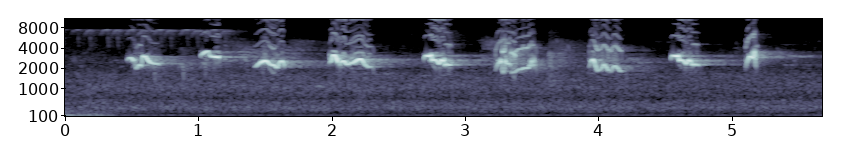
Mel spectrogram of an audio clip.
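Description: An American Robin carols in short, liquid, rising-and-falling phrases, about two per second, with a chickadee calling faintly toward the end.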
